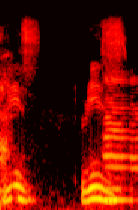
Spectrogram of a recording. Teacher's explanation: Zai ni sifat dia tertahan udara, terlepas suara tapi tak ada qalqalah.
